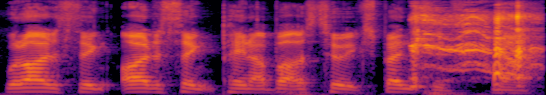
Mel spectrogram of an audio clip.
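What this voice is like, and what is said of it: Lisping impression, sounds like full mouth. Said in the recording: “with Harry Kane's voice ... lisps ... You sound like you've got a refresher in your mouth.”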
